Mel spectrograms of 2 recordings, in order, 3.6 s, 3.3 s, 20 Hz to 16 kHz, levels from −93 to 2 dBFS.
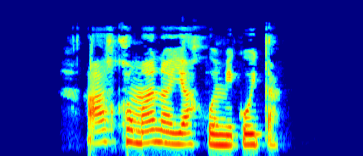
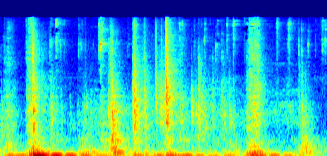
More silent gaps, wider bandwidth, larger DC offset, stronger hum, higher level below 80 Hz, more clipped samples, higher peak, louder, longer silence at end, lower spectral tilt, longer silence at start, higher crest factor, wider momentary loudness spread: neither; second, 9.4 kHz vs 11 kHz; neither; neither; second, -64 dBFS vs -18 dBFS; neither; about the same, 0 dBFS vs 0 dBFS; first, -14 LUFS vs -22 LUFS; first, 0.85 s vs 0 s; about the same, -4 dB/octave vs -3.5 dB/octave; first, 0.85 s vs 0 s; about the same, 16 dB vs 16 dB; about the same, 11 LU vs 13 LU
